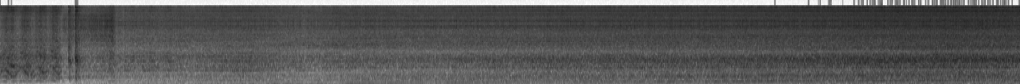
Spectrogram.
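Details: Woodgas-fuelled truck, restarted after running the blower, with the mixer valve worked by hand instead of the servo that leaned the mixture and caused stalling: cranks and catches quickly, then settles into an even run with revs climbing smoothly and holding.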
